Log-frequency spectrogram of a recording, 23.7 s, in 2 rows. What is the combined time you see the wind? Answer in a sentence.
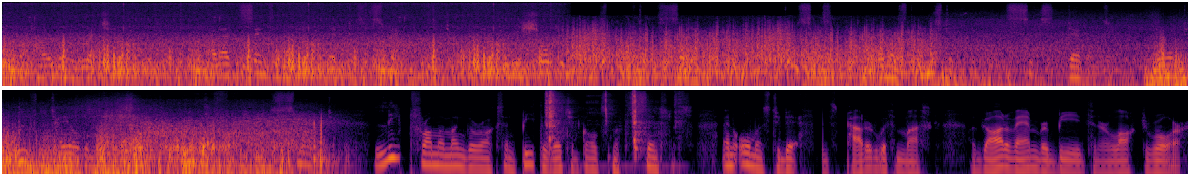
The wind can be heard for 15 seconds in total.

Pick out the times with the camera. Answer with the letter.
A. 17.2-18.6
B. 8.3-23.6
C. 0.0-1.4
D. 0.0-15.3
A.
